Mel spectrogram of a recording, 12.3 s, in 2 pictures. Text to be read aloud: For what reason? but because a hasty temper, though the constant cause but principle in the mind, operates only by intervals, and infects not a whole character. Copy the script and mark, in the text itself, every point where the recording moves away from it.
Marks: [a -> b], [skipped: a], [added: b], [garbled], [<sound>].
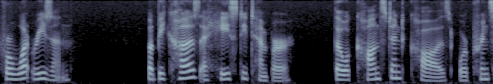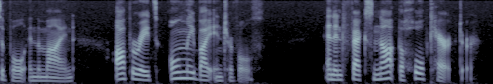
For what reason? but because a hasty temper, though [the -> a] constant cause [but -> or] principle in the mind, operates only by intervals, and infects not [a -> the] whole character.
